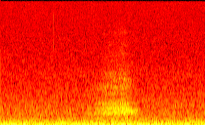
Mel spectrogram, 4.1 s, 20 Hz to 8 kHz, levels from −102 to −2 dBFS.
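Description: From start to finish the speech runs at roughly a third of its proper speed, a classic wrong sample rate fault. The samples are being clocked out far slower than they were captured, with no conversion, so tempo and pitch both drop by the same ratio, about 0.36. That works out to a pitch drop of 17.6 semitones, which fits 44.1 kHz material played at 16 kHz. The result is a deep, dragging voice.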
